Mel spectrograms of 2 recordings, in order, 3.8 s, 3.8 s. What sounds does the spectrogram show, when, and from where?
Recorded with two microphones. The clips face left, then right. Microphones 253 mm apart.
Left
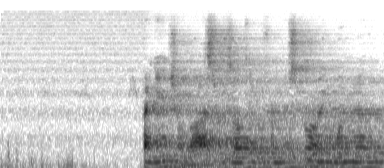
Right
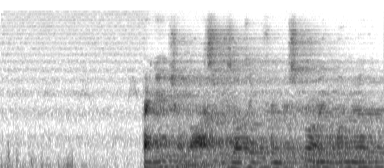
1.4 s a man speaking: 15° right (ahead or behind), 1.3 m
